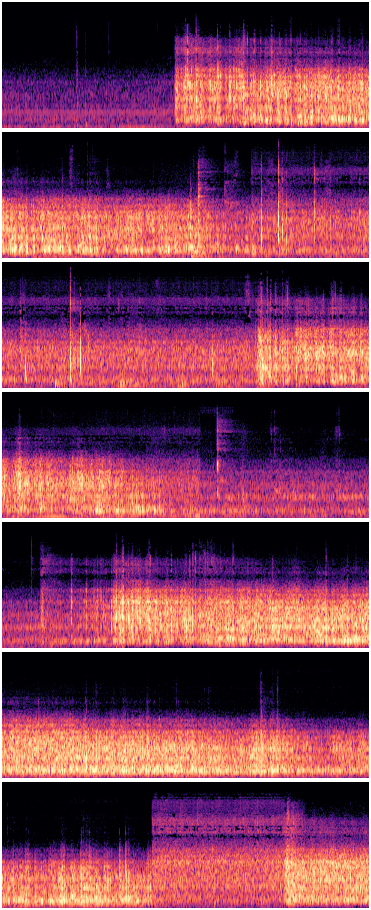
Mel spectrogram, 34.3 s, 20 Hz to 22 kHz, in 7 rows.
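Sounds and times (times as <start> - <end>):
dense hissing rain in a thunderstorm: 2.3 - 19.0, 20.0 - 34.2
rumbling thunder: 2.3 - 34.2
sharp crackles of thunder: 2.3 - 34.2.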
